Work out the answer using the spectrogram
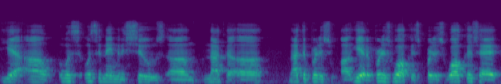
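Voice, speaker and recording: A man in his late fifties from the Bronx, debating in a halting way, with many fillers and restarts. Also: medium pitch, fairly even intonation, dull audio. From the Bronx, New York. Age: 50s. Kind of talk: heated debate.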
